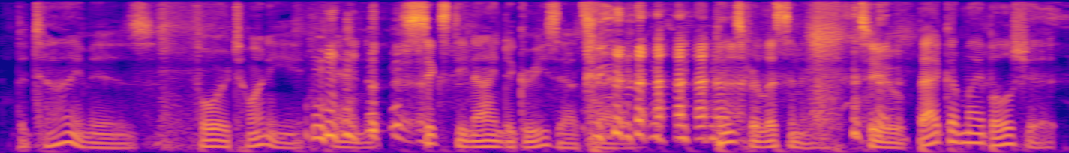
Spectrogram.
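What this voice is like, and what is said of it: Smooth-talking radio announcer voice. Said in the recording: “my smooth talking radio voice.”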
